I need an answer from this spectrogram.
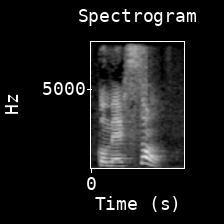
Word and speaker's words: commerçant: Shopkeeper is commerçant. The pronunciation is commerçant.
